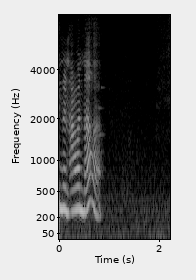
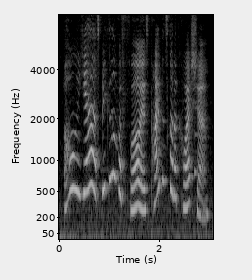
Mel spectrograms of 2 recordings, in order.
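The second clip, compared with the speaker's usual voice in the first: Paimon voice; 7 semitones higher than usual. Acted. Paimon's line voiced in game.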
